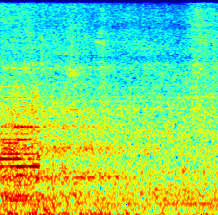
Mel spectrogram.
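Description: Background music fades out in the first half second, leaving the steady low rumble of a metro train.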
